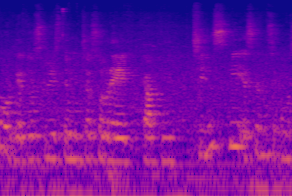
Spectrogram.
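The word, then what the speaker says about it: Kapuściński: contases un poco porque tú escribiste mucho sobre Kapucinski, es que no sé cómo se pronuncia. Kapuchinski.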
